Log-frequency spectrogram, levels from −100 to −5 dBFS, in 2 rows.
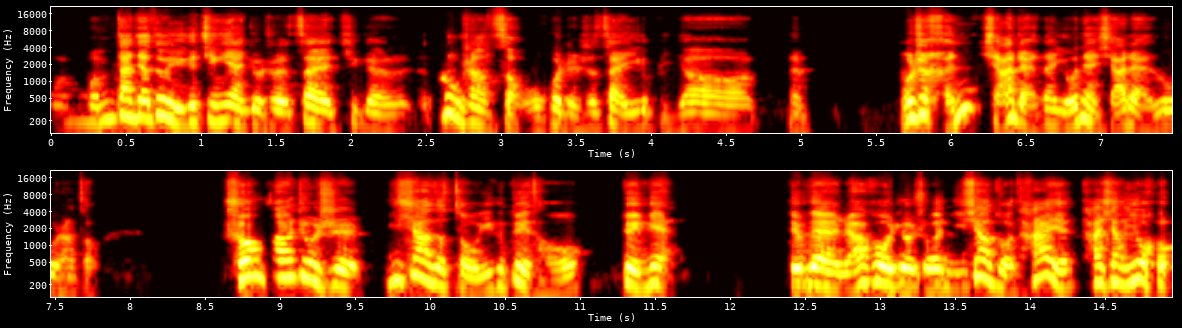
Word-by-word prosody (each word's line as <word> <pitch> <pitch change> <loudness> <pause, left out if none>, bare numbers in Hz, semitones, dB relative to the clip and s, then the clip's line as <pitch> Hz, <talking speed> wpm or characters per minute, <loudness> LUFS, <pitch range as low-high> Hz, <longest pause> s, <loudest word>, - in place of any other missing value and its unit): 我 185 -1 -27
我 180 - -8
们 215 +3 -8
大 250 - +3
家 230 -1 +3
都 250 - 0
有 - - +4
一 - - +1
个 185 - 0
经 190 0 -5
验。 180 -5 -1
就 - - -5
是 445 -2 0
在 440 - +1
这 - - -19
个， 440 - -6 0.4
路 275 - -1
上 - - -5
走， - - -7
或 460 - -2
者 400 - -10
是 430 +2 -10
在 - - -3
一 140 +2 -10
个 155 - -10
比 120 - -32
较， 140 +4 -9 0.6
呃， - - -17 0.6
不 220 - +4
是 260 - +4
很 285 +6 -1
狭 230 - 0
窄， - - -2
但 165 -2 -8
有 145 - 0
点 - - -3
狭 - - -4
窄 - - -2
的 - - -15
路 150 +2 -7
上 140 0 -14
走。 - - -18 0.8
双 275 +3 +7
方 270 +2 +2
就 260 -5 +2
是， 205 - -1
一 240 - -3
下 275 +1 +2
子 195 - 0
走 130 - -2
一 155 - -5
个 185 - -5
对 - - +2
头， 440 -1 -7 0.2
对 395 -3 +6
面， 210 -1 -2 0.7
对 395 - +8
不 - - -3
对？ 180 -5 +7
然 210 +7 +1
后 220 -3 +7
就 200 -2 +5
说 195 0 +1
你 165 -1 -14
向 275 +8 +3
左， 445 0 -2
他 295 - 0
也 170 +1 0
他 215 - 0
向 225 -2 -1
右， 245 +1 +3
215 Hz, 285 characters per minute, -23 LUFS, 175-275 Hz, 0.8 s, 对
